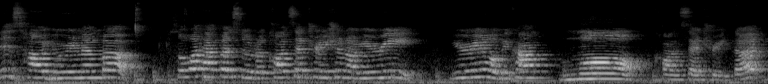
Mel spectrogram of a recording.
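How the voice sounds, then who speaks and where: In a room with audible echo and noticeable background noise, a woman talks in an animated tone at a high pitch. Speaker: secondary school science tutor. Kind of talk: lecture.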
